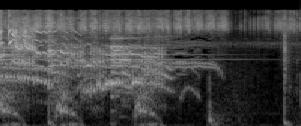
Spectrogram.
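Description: A sword swings with a sharp whoosh.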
